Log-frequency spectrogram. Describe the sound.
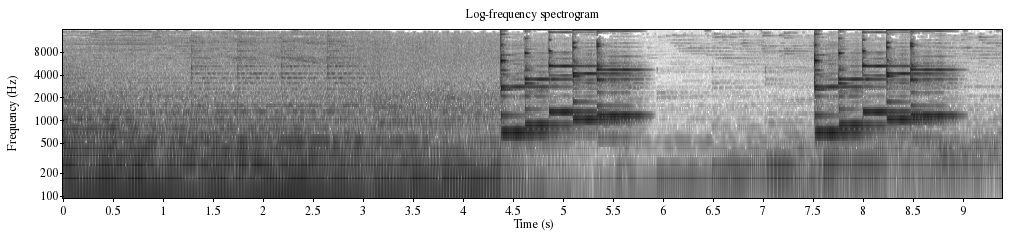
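A mobile phone rings with a bright, chiming electronic melody, played in two short phrases of high ringing notes after a sustained tonal opening.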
